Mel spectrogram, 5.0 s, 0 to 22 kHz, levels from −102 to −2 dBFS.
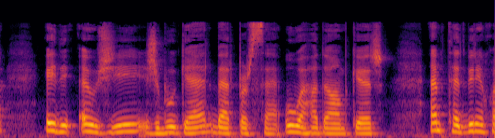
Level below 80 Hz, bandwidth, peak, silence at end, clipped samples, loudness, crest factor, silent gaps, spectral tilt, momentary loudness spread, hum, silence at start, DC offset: -56 dBFS; 11.5 kHz; -10 dBFS; 0 s; under 0.1%; -26 LUFS; 16 dB; none; -6.5 dB/octave; 6 LU; none; 0 s; under 0.1%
